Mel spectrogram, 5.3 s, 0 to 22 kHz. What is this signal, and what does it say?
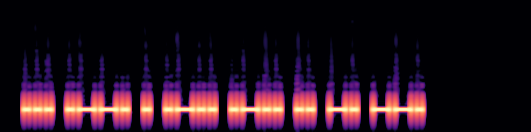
Morse code, heard as a keyed tone, about 21 wpm, 700 Hz. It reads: SPELLING
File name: practice / 22wpm / Eight Letter Words - 22wpm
